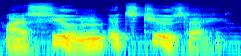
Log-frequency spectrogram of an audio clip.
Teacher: the ooh having a Y behind it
